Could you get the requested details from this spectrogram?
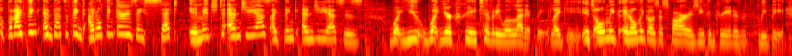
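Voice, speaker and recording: Over noticeable background noise, a woman with a high pitch speaks at a moderate pace in an animated tone, with big swings in loudness and very wide pitch swings. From Puerto Rico. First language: Spanish. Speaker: interview show host. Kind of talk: casual interview. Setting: live stream.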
